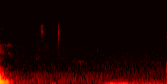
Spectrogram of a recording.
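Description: A spoken word trails off, then two faint, short clicks come close together about half a second in, followed by quiet room tone.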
